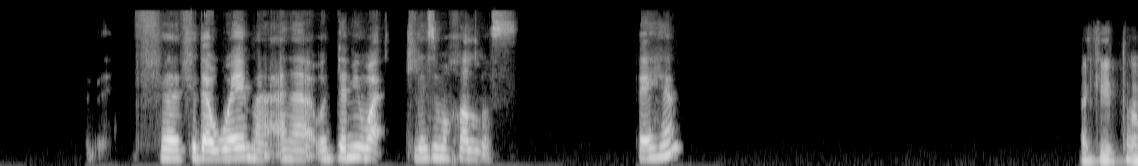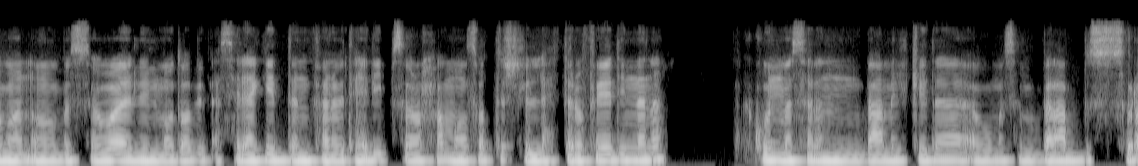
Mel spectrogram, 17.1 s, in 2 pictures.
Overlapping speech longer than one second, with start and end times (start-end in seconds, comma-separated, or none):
none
